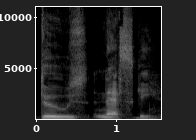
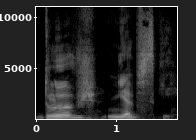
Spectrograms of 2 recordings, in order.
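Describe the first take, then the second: First: The surname is said with an English-style pronunciation. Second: The surname is said with a Polish-style pronunciation. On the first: "Americanized, we've always said Duzneski" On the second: "say the Polish again"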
